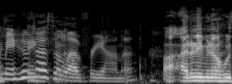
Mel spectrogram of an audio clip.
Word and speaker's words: Rihanna: That song was Don't Stop the Music, Rihanna.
